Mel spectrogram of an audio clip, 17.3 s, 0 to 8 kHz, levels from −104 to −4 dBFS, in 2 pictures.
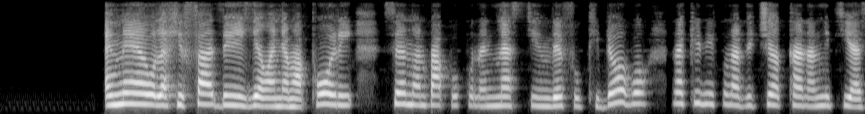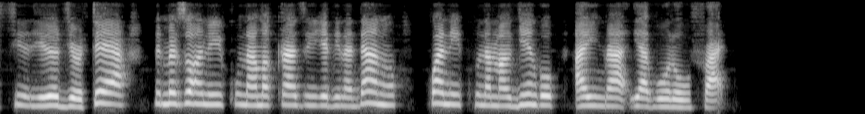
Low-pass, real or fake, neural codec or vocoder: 7.2 kHz; fake; codec, 16 kHz, 0.5 kbps, FunCodec, trained on LibriTTS, 25 frames a second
